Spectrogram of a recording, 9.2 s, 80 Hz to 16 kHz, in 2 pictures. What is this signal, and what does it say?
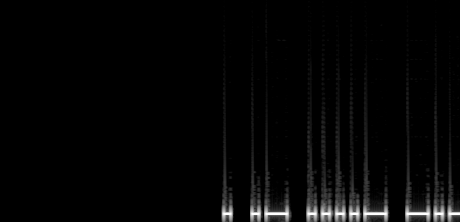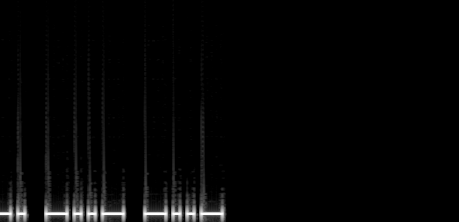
Morse code, heard as a keyed tone, about 17 wpm, 700 Hz. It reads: EA4CXX
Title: DXCC-100 Call Signs - 6 Characters - Repeated 3x - 17wpm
